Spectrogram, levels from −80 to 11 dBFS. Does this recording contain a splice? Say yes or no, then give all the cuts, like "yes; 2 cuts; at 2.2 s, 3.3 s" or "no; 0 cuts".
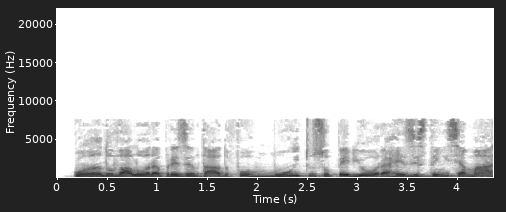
no; 0 cuts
